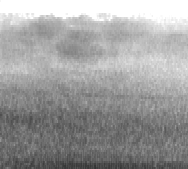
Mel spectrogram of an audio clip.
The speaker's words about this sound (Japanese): 車は多いねでも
